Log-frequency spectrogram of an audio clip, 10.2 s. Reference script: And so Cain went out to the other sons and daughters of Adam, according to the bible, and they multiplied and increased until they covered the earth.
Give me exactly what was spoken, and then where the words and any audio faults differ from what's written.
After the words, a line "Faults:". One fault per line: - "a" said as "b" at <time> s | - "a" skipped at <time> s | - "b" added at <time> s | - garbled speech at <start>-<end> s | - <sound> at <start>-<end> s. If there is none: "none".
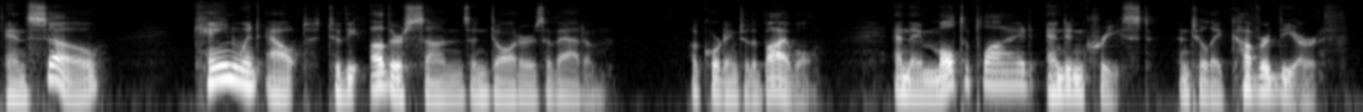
And so Cain went out to the other sons and daughters of Adam, according to the bible, and they multiplied and increased until they covered the earth.
Faults:
none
